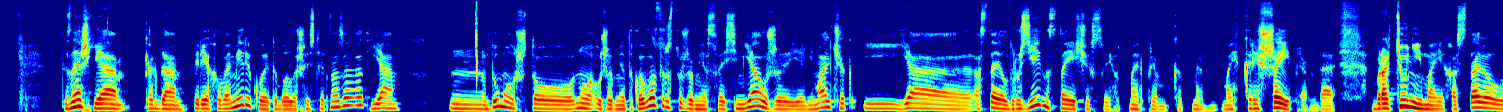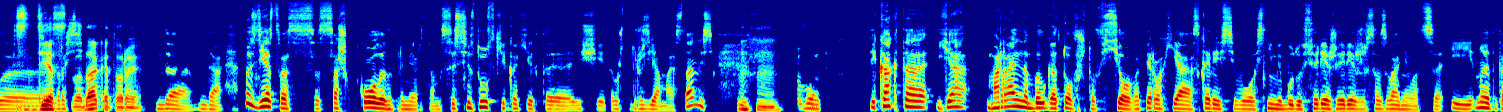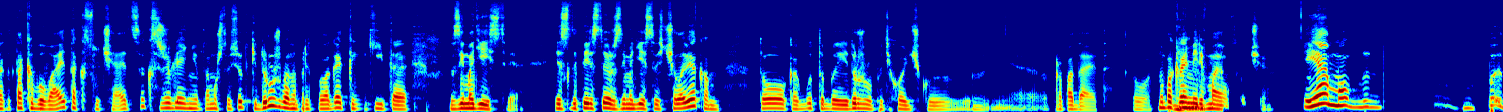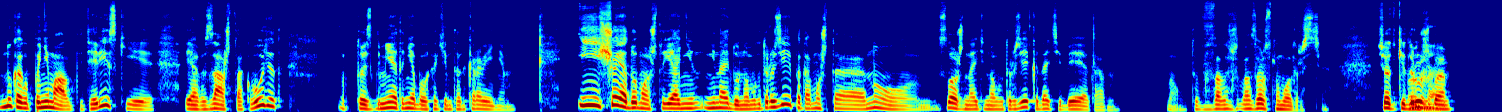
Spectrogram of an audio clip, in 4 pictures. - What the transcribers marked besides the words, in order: lip smack; tapping
- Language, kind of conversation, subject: Russian, podcast, Как ты находил друзей среди местных жителей?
